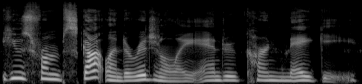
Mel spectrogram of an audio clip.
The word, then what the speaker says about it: Carnegie: Carnegie. – Accent on the second syllable. – With more of an A than an E.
